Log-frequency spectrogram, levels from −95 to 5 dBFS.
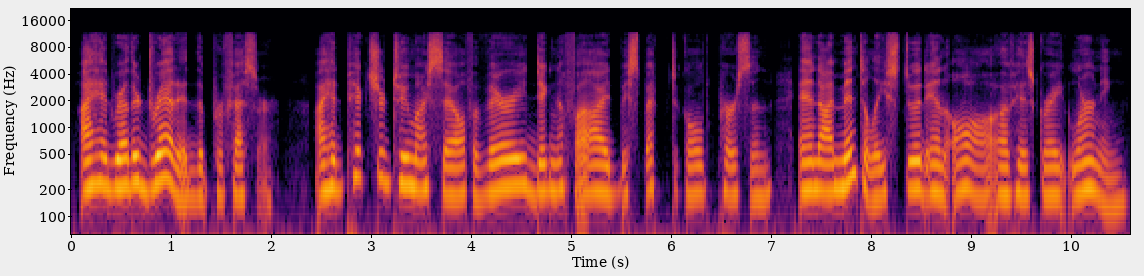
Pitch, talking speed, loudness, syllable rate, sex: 195 Hz, 145 wpm, -20 LUFS, 4.4 syllables/s, female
